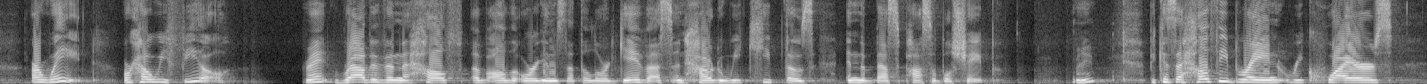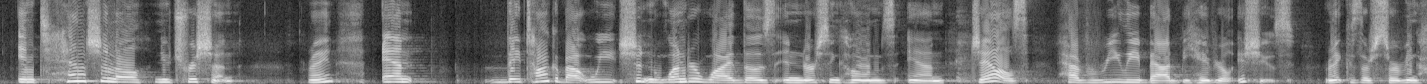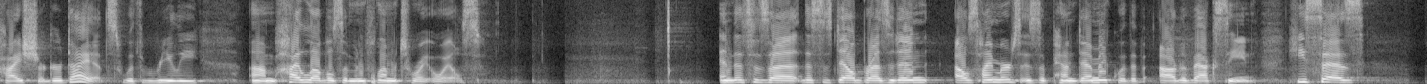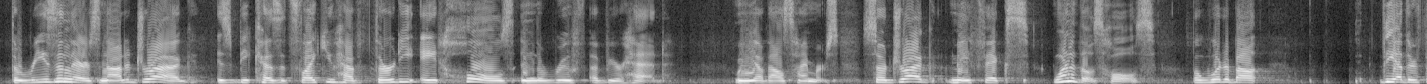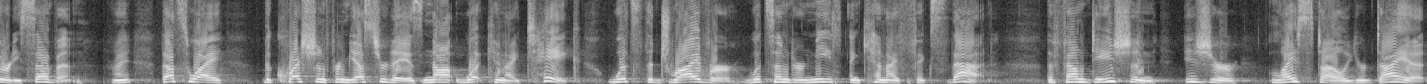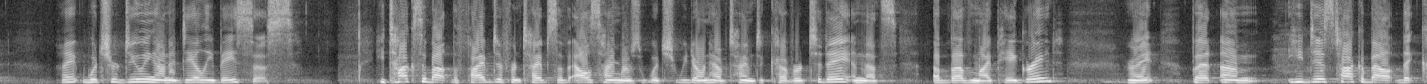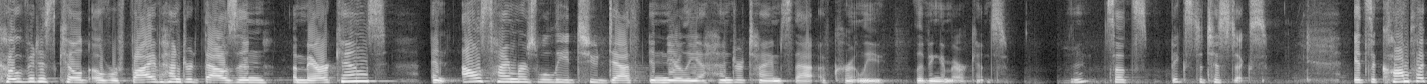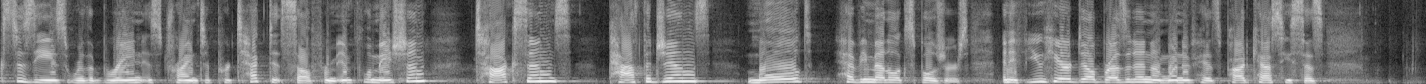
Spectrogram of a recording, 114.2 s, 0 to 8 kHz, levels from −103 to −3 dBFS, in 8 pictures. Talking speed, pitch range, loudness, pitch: 135 wpm, 195-260 Hz, -19 LUFS, 215 Hz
